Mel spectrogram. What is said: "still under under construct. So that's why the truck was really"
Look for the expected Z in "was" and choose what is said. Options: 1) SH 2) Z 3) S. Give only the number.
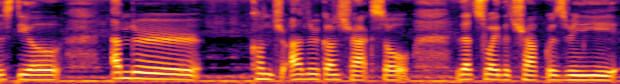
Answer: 2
